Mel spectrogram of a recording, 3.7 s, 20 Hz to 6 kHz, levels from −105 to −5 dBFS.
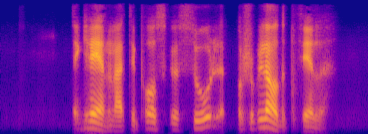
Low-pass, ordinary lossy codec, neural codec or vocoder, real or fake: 5.4 kHz; MP3, 48 kbps; codec, 24 kHz, 0.9 kbps, WavTokenizer, large speech release; fake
